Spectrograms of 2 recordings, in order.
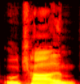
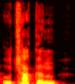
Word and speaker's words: uçağım: Uçağım. So not uçakım. Uçağım. Right, that K changes to a silent G.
